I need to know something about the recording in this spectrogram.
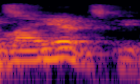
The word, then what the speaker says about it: Sienski: His name is said how it's spelled, which looks like John Sienski.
